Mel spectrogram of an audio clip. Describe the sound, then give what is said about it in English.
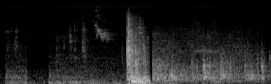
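A house door is shut behind two people. A single loud thud lands in the middle of a quiet room tone, then a low rumble fades out. “She ushers him into the house and shuts the door behind them.”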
